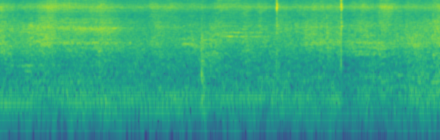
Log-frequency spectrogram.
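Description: Small metal clicks as steel valve keepers are set into the spring retainers of a Honda Civic cylinder head with a thin metal tool: three short ticks about halfway through and near the end. Under them runs a steady mechanical hum.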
